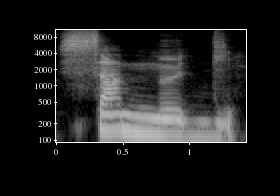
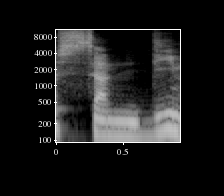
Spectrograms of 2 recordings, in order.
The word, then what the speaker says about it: samedi: Le samedi, attention, samedi est la prononciation correcte. Beaucoup beaucoup de français, la majorité en général en France, on ignore le e. Samedi. Samedi. Samedi. Je ne pronce pas e.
